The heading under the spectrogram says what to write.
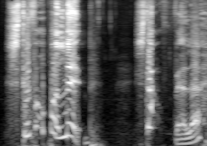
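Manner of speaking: high-pitched mock British accent. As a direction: imitate the musical's singers with a British accent. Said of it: "like, a British accent or something".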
